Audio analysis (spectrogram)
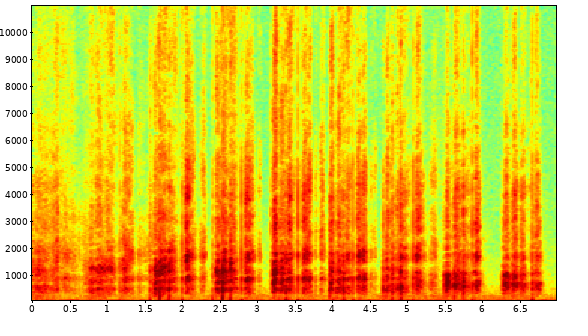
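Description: Fingertips and nails scratch and tap the faux-leather hard cover and textured back of a small black notebook held upright. The result is quiet, dry scratching in short irregular bursts, mixed with light taps that fade quickly.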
